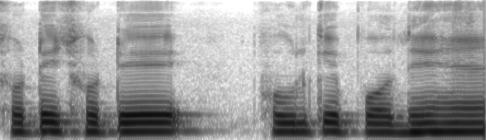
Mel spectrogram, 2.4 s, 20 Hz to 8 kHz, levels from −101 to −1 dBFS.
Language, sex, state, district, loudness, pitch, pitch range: Hindi, male, Jharkhand, Deoghar, -14 LUFS, 145 Hz, 140-145 Hz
